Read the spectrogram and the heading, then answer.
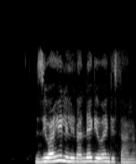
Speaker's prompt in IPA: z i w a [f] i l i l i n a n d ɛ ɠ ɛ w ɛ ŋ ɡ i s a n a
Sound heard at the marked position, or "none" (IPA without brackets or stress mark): h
